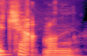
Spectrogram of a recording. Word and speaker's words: Chapman: Yes, it's Ellie Chapman.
